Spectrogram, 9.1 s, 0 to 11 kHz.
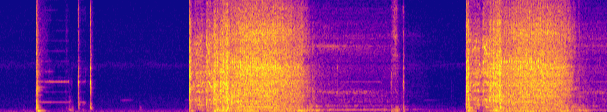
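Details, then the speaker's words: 2006 Audi A6 Quattro 3.2L, intermittent no-crank: sharp starter clicks without cranking, then a later attempt cranks and starts. Diagnosed as a faulty starter, which was replaced. "so during the the testing part of that you saw that the starter clicked and then the next attempt it actually started"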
